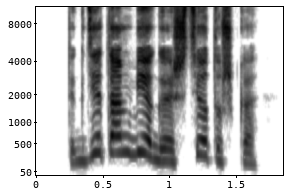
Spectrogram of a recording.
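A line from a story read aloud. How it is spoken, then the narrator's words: Laughing. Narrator (Russian): рассмеялся Игорь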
